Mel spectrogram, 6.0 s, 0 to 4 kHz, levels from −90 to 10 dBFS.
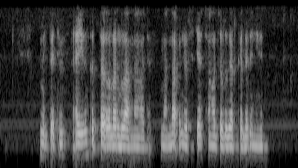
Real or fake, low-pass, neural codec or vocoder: real; 3.6 kHz; none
